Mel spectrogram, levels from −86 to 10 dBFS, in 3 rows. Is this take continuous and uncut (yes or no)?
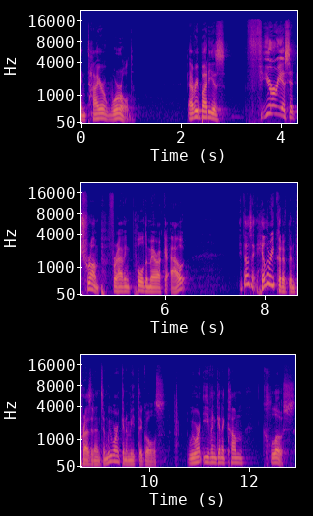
yes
